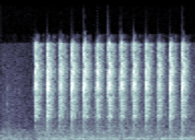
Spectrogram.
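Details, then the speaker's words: Moda gas fire pit igniter powered by a AAA battery, tested after assembly: crisp, evenly spaced ticks about eight a second with no missed beats; normal igniter sparking at the gas end. "You should hear that faint ticking sound of the igniter on the gas end trying to ignite."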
